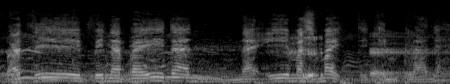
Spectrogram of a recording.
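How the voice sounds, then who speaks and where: A man's voice: a little high, takes it slowly, loud music behind the voice. A man with an Ilocano accent playing an easygoing, scheming tricycle driver and chummy drinking buddy in a comedy drama. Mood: contented. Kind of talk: comedy radio-style drama acting.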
